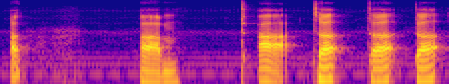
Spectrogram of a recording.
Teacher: constricted glottis, that's a glottalized sound.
